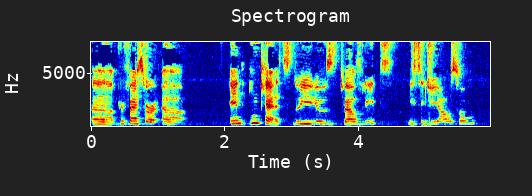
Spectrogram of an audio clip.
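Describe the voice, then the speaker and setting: A woman with a Portuguese accent, high-pitched and very slow, her intonation fairly even, over light background noise. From Brazil. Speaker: veterinary cardiologist. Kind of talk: interview. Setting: video call. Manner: halting. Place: home room.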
